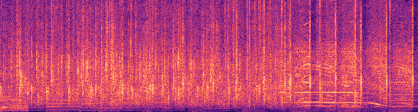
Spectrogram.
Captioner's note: audience applauding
